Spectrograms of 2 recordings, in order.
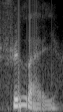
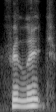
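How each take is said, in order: First: The final T is silent, French-style ending. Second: The final T sound is clearly pronounced. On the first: The speaker calls it wrong. "it becomes fillet" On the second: The speaker calls it right. "Fillet with a T"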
